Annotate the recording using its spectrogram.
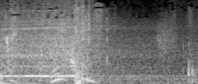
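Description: Strained, choking groans from a man in a chokehold over a steady held music tone. Both cut off at a sharp crack about a second in, and it is quieter after.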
